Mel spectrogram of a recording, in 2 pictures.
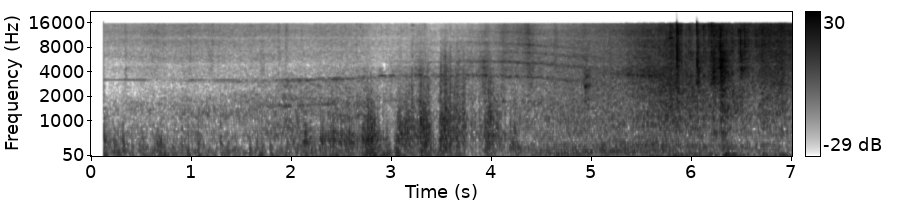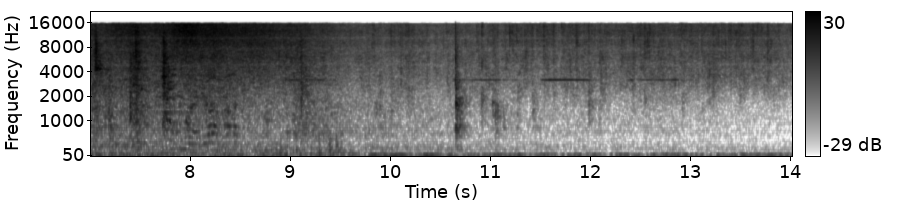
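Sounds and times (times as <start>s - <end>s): jet engines rumbling overhead: 0.1s - 14.0s.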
